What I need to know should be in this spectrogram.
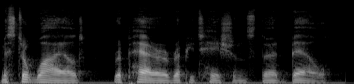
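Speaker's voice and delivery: ordinary delivery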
